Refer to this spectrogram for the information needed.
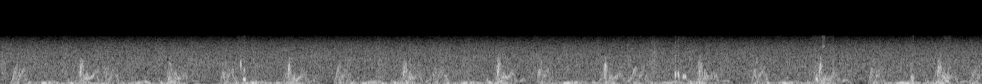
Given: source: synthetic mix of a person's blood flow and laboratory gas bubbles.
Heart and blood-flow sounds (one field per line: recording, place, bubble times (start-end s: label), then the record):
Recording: Doppler ultrasound of blood flow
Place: precordium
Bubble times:
2.37-2.50 s: bubbles
6.72-6.88 s: bubbles
8.12-8.34 s: bubbles
9.10-9.13 s: bubbles
9.43-9.53 s: bubbles
From the record:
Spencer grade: 2 (many but less than half of the cardiac periods contain bubble signals, singularly or in groups)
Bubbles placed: anywhere in the cardiac cycle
